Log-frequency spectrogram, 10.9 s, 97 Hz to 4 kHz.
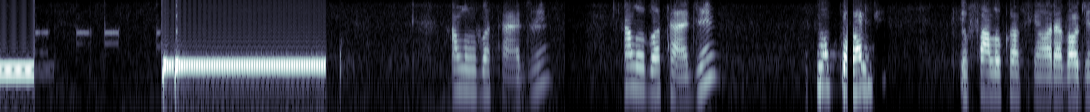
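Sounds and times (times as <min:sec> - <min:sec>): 
telephone line tone during a call transfer: 0:00.0 - 0:00.5, 0:01.6 - 0:03.3
speech: 0:04.6 - 0:05.6, 0:06.2 - 0:07.3, 0:08.2 - 0:08.9, 0:09.6 - 0:10.8.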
